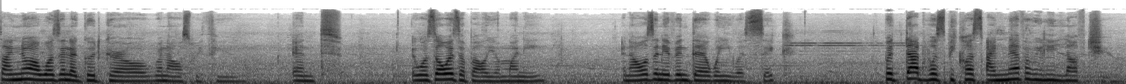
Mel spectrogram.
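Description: A woman's voice: mid-range voice, a little mellow, a little hiss or hum, lightly acted. Woman playing a cold dismissive ex-wife. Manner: cool, dismissive. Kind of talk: melodrama acting.

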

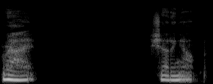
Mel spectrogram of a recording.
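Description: A woman's voice: mid-range voice, completely flat delivery, takes it slowly, warm tone, slightly rough, no room sound, clean studio sound, exaggerated voice. A woman playing an idealistic, stubborn young werewolf in an audio drama, earnest and defiant but restrained. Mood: apologetic, firm. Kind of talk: audio roleplay drama acting.

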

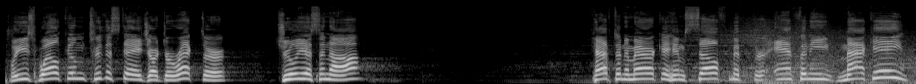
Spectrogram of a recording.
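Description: Male stage presenter, middle-aged, high voice, live announcement style over music. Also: a little slow, long pauses. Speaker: presenter at a fan convention. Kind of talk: stage announcements introducing guests. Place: large convention hall stage. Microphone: handheld microphone.

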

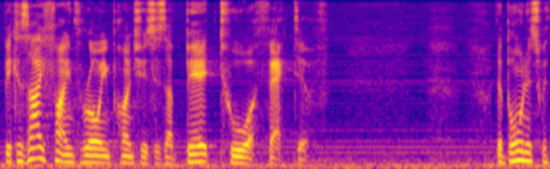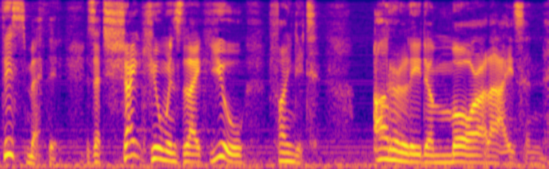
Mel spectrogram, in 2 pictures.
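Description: Man acting a sardonic detective with swinging pitch. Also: expressive, measured pace, fairly bright tone, faint music behind. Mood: contemptuous. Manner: mock-polite, taunting, folksy. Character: sardonic, violent male homicide detective. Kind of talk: audio drama acting.

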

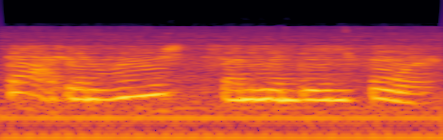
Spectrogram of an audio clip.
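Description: A woman's voice: low voice, fairly even intonation, moderate pace, recorded from a distance. A synthetic text-to-speech woman's voice reading out scripted weather conditions as an automated radio announcer. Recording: muffled, noisy radio receiver captured off-air.

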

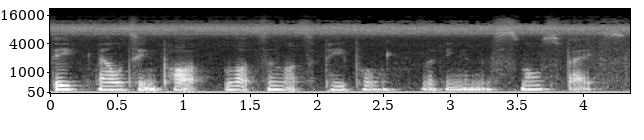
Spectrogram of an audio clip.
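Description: A woman describing a trance vision in a dreamlike way as a guided hypnosis client, halting and hushed, with long pauses. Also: on the low side, completely flat delivery, creaky, slight background noise, poor audio.

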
